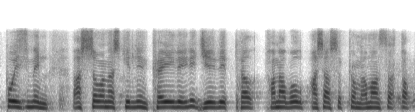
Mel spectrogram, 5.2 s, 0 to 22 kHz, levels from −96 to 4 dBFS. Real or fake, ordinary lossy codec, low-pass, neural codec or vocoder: fake; Opus, 32 kbps; 7.2 kHz; codec, 16 kHz, 0.5 kbps, FunCodec, trained on Chinese and English, 25 frames a second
